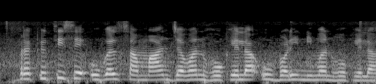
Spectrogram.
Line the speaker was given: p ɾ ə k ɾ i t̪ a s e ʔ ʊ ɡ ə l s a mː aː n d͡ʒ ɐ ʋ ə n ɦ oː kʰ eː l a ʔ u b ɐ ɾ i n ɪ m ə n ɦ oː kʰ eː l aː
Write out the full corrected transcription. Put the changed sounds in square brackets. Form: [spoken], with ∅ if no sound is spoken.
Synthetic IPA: p ɾ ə k ɾ [ɪ] t̪ [i] s e ʔ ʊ ɡ ə l s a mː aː n d͡ʒ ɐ ʋ ə n ɦ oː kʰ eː l a ʔ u b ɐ [ɽ] i n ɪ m ə n ɦ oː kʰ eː l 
